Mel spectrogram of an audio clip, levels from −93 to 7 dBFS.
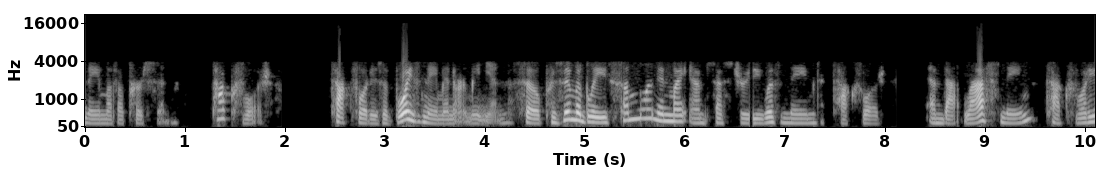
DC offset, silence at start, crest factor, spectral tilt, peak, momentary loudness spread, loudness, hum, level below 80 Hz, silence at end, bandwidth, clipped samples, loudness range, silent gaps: under 0.1%; 0 s; 22 dB; -4.5 dB/octave; -2 dBFS; 15 LU; -22 LUFS; none; -64 dBFS; 0 s; 4 kHz; under 0.1%; 5 LU; 1.07-1.18 s, 1.96-2.41 s, 8.11-8.38 s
